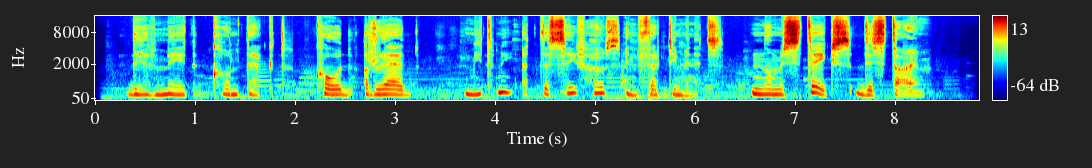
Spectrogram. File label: Character Polish Spy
